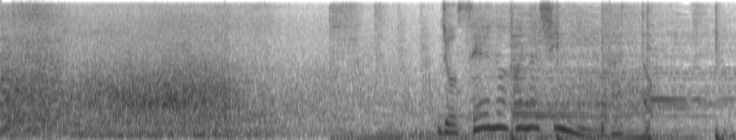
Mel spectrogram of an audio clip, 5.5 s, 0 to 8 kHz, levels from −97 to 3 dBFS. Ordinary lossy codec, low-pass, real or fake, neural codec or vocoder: none; 7.2 kHz; real; none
